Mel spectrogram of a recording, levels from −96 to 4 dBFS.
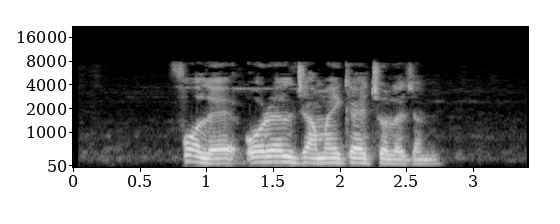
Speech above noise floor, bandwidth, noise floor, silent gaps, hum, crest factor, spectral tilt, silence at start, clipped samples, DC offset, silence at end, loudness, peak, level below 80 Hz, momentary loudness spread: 46 dB; 8.2 kHz; -58 dBFS; none; none; 14 dB; -5.5 dB/octave; 0.75 s; under 0.1%; under 0.1%; 0.7 s; -13 LUFS; -2 dBFS; -52 dBFS; 8 LU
